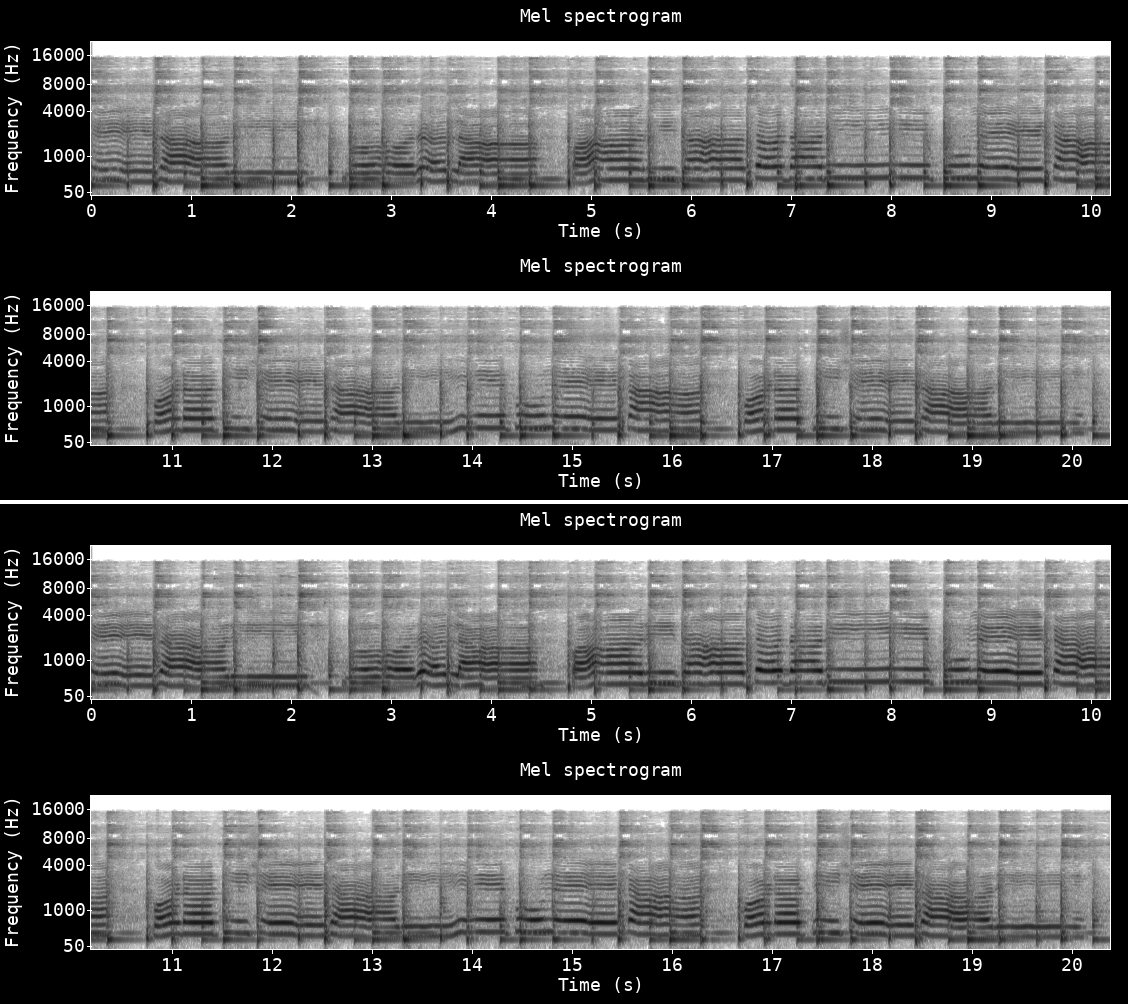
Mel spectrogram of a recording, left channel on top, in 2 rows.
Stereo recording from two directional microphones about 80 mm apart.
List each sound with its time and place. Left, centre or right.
0.7 s music: right
2.6 s music: right
4.8 s music: right
5.0 s music: right
7.0 s music: right
8.5 s music: right
14.1 s music: right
